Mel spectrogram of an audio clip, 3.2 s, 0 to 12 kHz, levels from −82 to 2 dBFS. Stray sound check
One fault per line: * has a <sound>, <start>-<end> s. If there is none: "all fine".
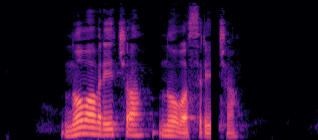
* has a dropout, 2.1-2.2 s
